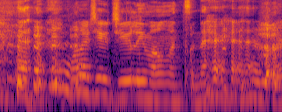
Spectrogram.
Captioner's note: laughter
